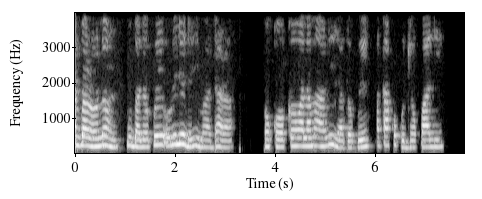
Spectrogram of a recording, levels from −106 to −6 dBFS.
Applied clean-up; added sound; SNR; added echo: none; none; none; none.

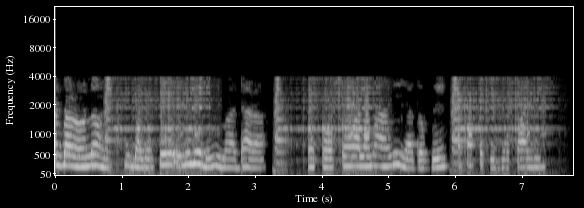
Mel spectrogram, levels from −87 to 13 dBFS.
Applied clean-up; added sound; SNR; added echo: neural mask model RNNoise.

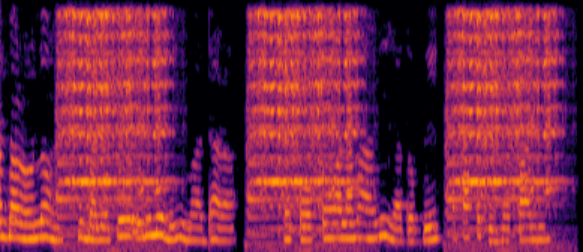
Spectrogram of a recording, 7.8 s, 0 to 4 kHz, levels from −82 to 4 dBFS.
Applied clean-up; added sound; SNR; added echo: none; Screech; -3 dB; none.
